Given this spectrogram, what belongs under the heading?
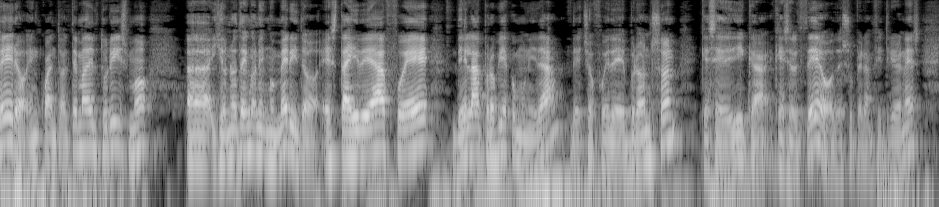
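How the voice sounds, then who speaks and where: The voice has a bright, sharp tone, a moderate pace and very wide pitch swings. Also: man. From Murcia, Spain. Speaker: online marketing podcaster. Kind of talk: casual interview. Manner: energetic.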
